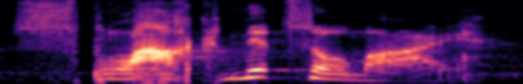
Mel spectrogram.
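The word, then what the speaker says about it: Splachnitzomai (σπλαγχνίζομαι): Now, the Greek word that's translated in our English as compassion is this word splachnitzomai. It's kind of a weird sounding phrase, but you got to get that guttural sound in there.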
